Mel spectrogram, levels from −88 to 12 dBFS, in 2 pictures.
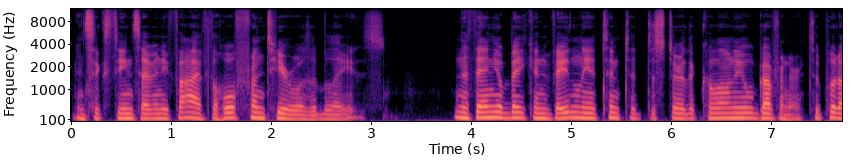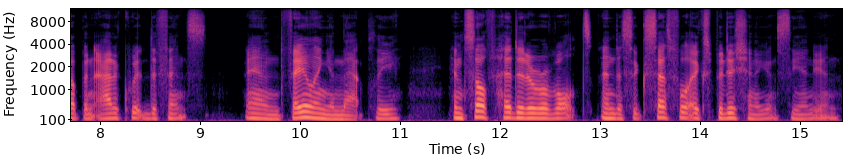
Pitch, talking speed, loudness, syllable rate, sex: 145 Hz, 155 wpm, -19 LUFS, 5.3 syllables/s, male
